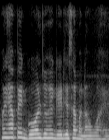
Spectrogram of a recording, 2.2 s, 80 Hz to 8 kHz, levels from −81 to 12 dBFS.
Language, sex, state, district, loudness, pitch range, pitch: Hindi, female, Bihar, Gaya, -15 LUFS, 175-230 Hz, 220 Hz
